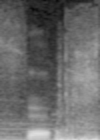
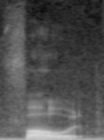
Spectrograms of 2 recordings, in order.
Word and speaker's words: faux: This one, it has like fox leather. Fox, is that how you pronounce fox? Faux. Wait, I'm a reader. I should be able to pronounce this right. I think it's faux.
